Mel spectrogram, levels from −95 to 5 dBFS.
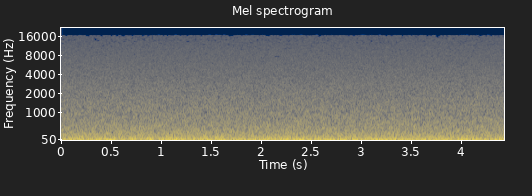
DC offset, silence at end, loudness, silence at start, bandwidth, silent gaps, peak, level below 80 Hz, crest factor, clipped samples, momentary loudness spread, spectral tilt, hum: under 0.1%; 0 s; -17 LUFS; 0 s; 17 kHz; none; 0 dBFS; -14 dBFS; 10 dB; under 0.1%; 1 LU; -6 dB/octave; none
